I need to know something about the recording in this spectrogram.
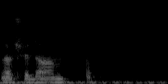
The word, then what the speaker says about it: Notre Dame: Another 2-movie pack here of Hunchback of Notre Dame. That's how you say it, or what people say it, Notre Dame. I think it's Notre Dame, the correct way to say it.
